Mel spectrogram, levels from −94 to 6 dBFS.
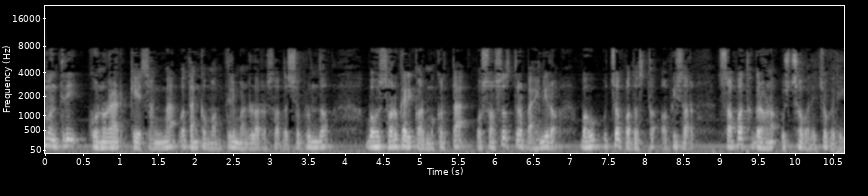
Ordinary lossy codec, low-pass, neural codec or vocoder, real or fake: none; none; none; real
